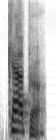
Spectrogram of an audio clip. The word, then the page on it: kappa: Indian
